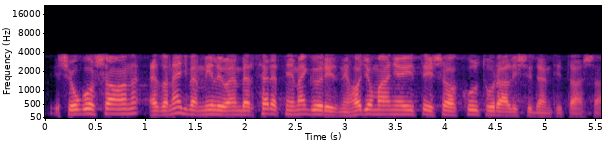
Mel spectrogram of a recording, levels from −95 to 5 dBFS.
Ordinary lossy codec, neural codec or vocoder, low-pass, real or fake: none; none; 3.6 kHz; real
